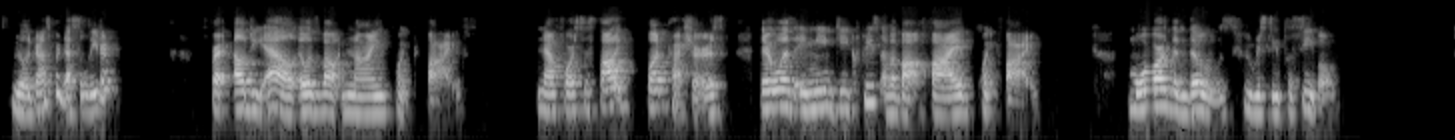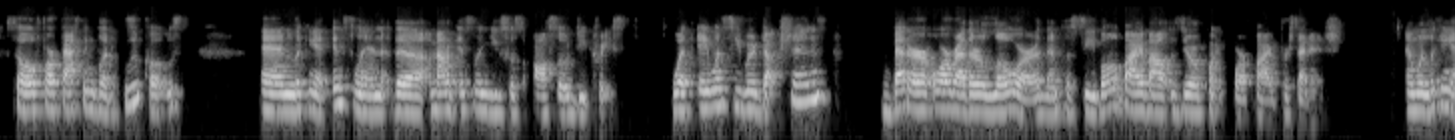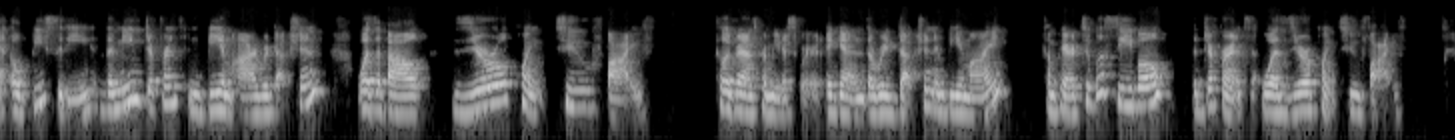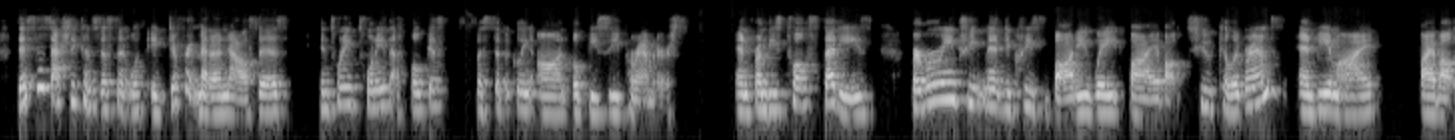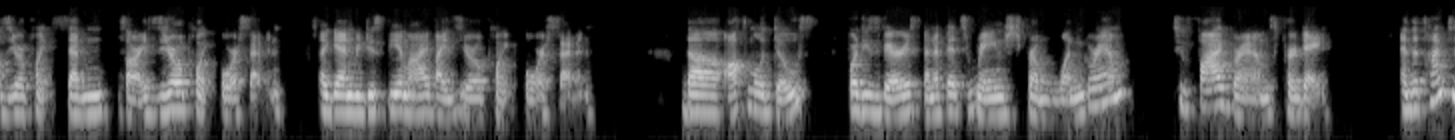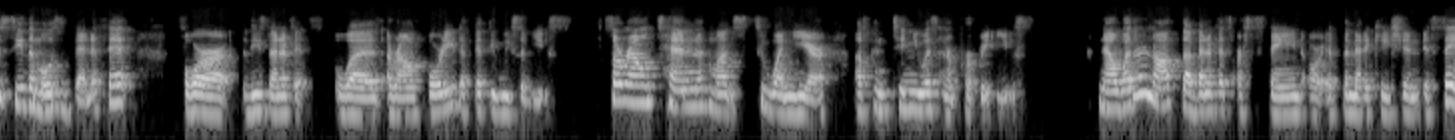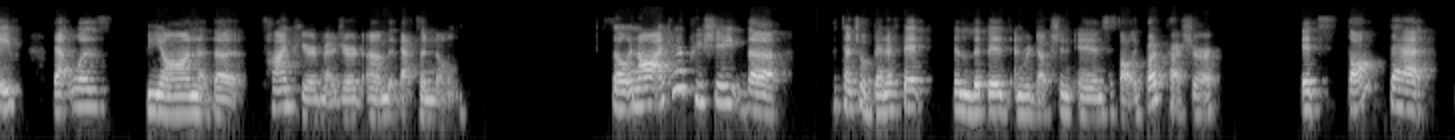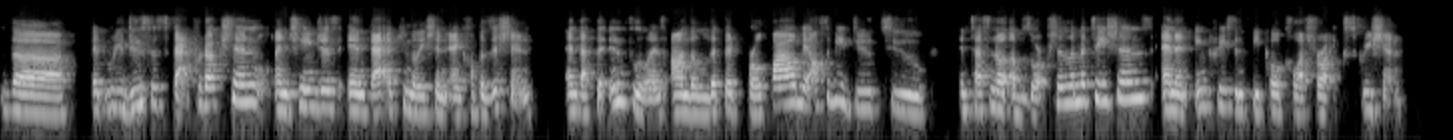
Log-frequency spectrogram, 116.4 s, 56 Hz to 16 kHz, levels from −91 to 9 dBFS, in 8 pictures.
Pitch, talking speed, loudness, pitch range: 185 Hz, 130 wpm, -21 LUFS, 170-215 Hz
